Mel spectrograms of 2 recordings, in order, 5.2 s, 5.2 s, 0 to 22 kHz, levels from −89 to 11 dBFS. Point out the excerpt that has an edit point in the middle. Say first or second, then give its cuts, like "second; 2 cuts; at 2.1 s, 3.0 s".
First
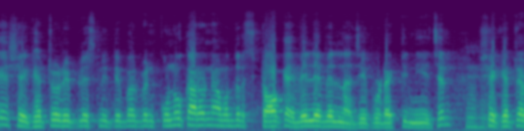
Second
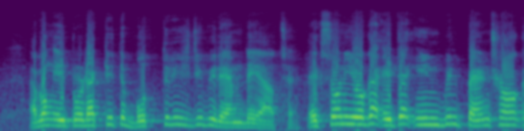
second; 1 cut; at 3.0 s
